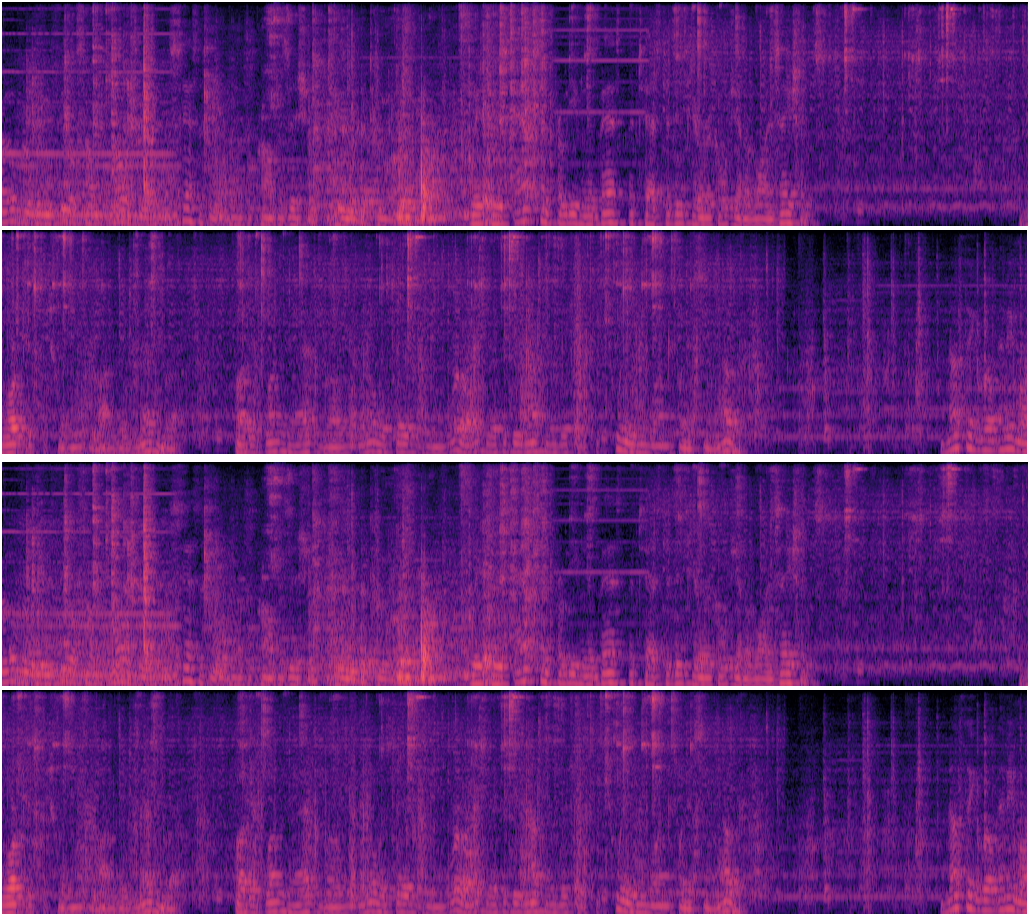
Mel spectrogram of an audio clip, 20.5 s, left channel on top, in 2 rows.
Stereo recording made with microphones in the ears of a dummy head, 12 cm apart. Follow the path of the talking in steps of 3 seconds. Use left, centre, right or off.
left, left, left, centre, centre, centre, centre.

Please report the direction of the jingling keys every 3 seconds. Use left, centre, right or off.
centre, left, left, left, left, centre, off.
